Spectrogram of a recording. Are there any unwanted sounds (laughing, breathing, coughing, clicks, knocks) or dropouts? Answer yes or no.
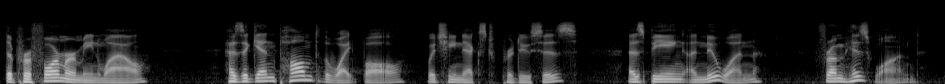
no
